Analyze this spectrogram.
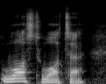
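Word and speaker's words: Wastwater: It looks like waste water, but how do you pronounce it? Wa. Wast was wast water.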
